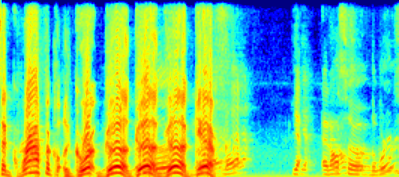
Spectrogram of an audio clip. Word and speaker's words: GIF: a side tangent um it's it's gif don't be don't be weird yeah shut the up i know you're like uh the original creator wished for it to be referred to as jeff well then maybe he should have spelled it right maybe he should have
